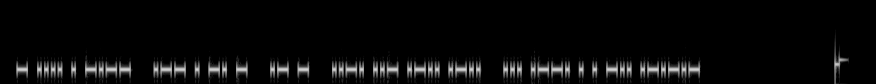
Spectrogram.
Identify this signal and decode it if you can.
Morse code, heard as a keyed tone, about 34 wpm, 700 Hz. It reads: THEY WENT AT FULL SPEED.
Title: Sentences from Top 1000 Words - Review Part 5 - 35wpm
